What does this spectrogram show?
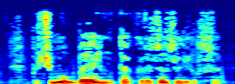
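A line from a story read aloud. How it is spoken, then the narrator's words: Whispered. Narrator (Russian): шепнул он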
